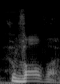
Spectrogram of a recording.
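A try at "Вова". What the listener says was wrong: I don't think there's an L there. It's not Volva. It's Vova.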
